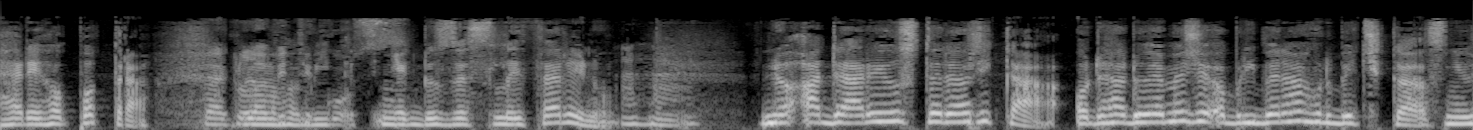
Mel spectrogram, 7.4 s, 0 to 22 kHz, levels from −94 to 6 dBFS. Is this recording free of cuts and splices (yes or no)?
yes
